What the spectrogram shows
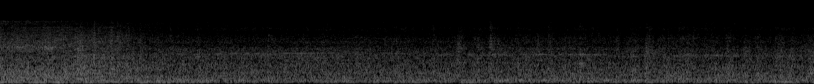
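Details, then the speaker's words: Hornby R2329M Britannia Class "Dornoch Firth" OO model loco on layout, with a loose rod: steady rail clatter with thin whine through it; bad motor whine, owner thinks it may ease with running, cause not confirmed. "okay so that's the door knock fourth um it's a bit of a noisy one uh yeah it actually sounds like the old Fleischman of silver sealing fuel motor um you know it's got a pretty bad wine"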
